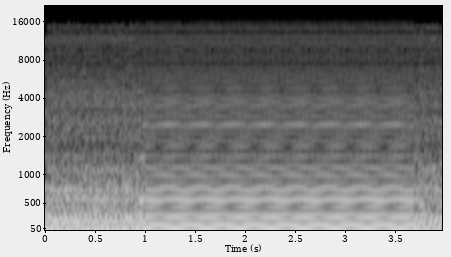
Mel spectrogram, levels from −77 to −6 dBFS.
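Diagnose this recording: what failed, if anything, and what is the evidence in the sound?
A system hang loop at the driver or buffer stage. From 1.00 s to 3.67 s, one 21.33 ms slice repeats 125 times, a rapid 46.9 Hz cycle. That fits a 1024-sample ring buffer replayed while the system froze. Essentially no audio seems lost.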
